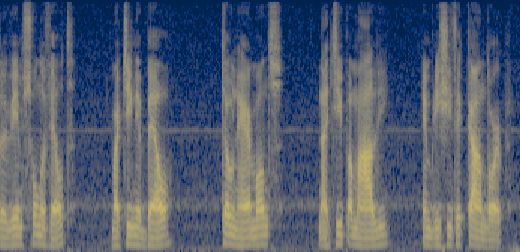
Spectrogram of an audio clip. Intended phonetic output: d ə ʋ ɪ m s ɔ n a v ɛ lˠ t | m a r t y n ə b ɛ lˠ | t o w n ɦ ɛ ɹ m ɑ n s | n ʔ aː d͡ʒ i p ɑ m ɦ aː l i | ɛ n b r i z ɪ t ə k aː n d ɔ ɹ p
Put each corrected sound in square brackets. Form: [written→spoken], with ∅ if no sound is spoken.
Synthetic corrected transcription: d ə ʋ ɪ m s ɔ n [a→ə] v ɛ lˠ t | m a [r→ɹ] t [y→i] n ə b ɛ lˠ | t o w n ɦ ɛ ɹ m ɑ n s | n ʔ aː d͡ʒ i p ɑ m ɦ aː l i | ɛ n b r i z [ɪ→i] t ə k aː n d ɔ ɹ p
